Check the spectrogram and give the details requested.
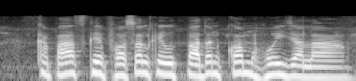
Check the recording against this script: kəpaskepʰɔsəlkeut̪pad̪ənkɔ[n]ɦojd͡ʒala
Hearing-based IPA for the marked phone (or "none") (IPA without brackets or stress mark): m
